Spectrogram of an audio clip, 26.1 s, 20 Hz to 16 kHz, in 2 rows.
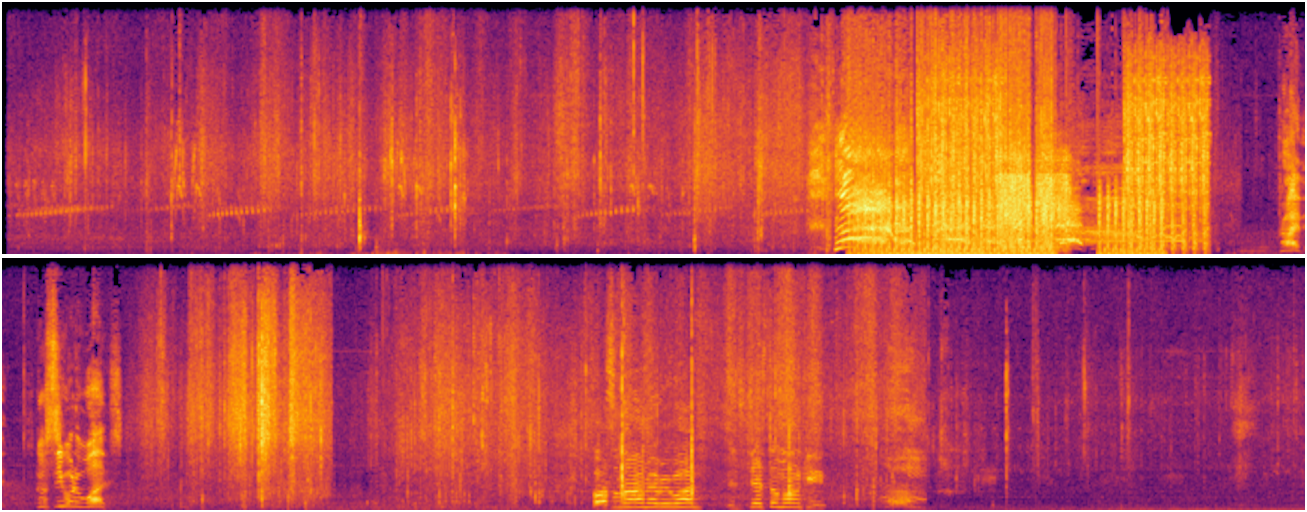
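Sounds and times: rapid machine-gun fire: 0:08.8 - 0:12.1.

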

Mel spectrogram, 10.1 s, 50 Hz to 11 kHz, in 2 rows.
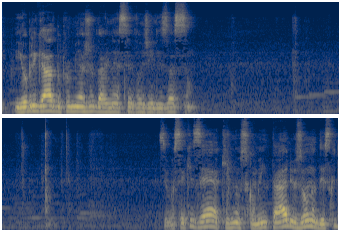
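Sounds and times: faint soft background music: 0:00.0 - 0:10.0.

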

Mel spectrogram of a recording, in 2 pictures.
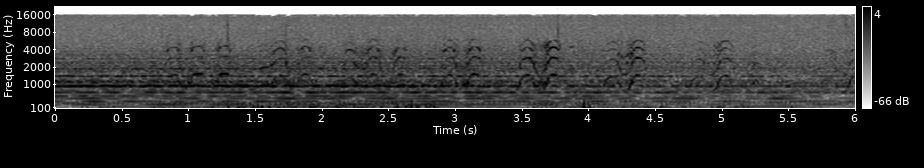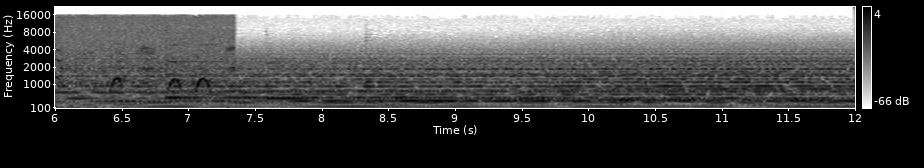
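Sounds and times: background music: 0:00.0 - 0:12.0
zebras yelping barks: 0:00.9 - 0:07.4.

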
